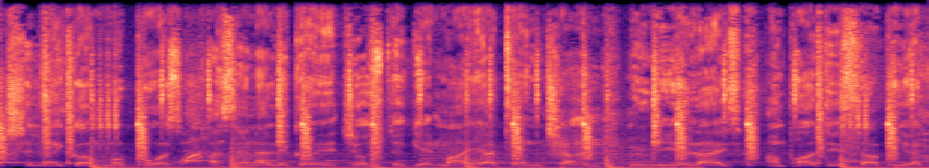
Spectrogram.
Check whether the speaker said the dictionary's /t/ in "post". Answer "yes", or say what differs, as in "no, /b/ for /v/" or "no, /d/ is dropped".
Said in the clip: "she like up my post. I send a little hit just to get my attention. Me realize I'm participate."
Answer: no, /t/ is dropped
